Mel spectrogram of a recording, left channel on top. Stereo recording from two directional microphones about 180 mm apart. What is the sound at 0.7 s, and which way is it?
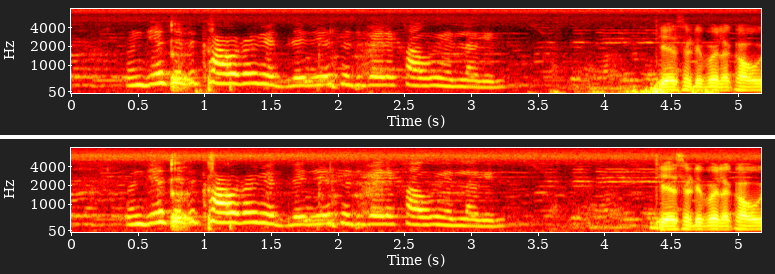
A child's voice, centre (ahead or behind).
